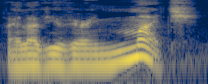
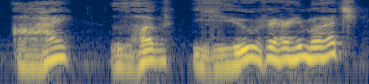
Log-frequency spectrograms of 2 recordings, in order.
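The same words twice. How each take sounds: First: "much" punched at the end; stress on MUCH. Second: Slow question, rising high on "much". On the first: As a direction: build to a strong, falling "much". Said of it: "putting the emphasis on any one". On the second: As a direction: ask it incredulously slowly, lifting "much" at the end. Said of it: "making the sentence a question". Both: Shown as a demonstration.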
